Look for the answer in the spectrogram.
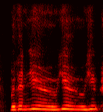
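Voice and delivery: slow, fading, trailing echo of a repeated word. Joking with a co-host, repeating a guy's words in a trailing echo voice. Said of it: "You need that trailing voice".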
